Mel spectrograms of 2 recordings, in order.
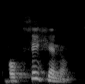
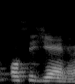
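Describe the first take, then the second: First: "oxígeno" stressed on XÍ, with Spanish throaty g; Spanish pronunciation. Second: "oxigênio" stressed on the GÊ; Portuguese pronunciation. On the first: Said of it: "é oxígeno". ("oxígeno" com a tônica no XÍ, em espanhol) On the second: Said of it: "em espanhol não é oxigênio". ("oxigênio" com a tônica no GÊ, como em português) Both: Shown as a demonstration.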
